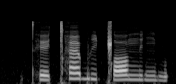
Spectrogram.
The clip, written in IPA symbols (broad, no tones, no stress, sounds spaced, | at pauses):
t̪ʰ e ǀʰ æ b i ǁ ɒ n̪ i ŋ͡m ṳ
